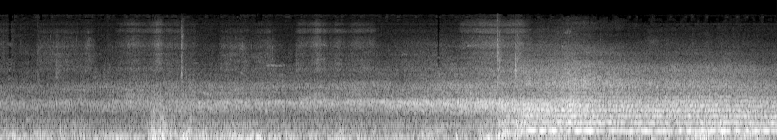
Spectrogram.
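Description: Traffic crossing a lift bridge's open steel-grid road deck. A low rumble at first, then from about five seconds a loud, steady humming whine of tyres on the grating.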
